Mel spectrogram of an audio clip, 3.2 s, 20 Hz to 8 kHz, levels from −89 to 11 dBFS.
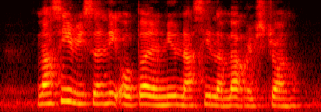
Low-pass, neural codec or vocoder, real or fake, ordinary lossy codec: none; codec, 16 kHz, 2 kbps, FunCodec, trained on LibriTTS, 25 frames a second; fake; none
